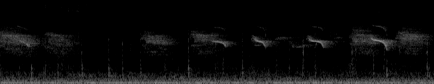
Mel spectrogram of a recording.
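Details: Chicks of the domestic chicken chirping, with bursts of high peeping and sharp downward-sliding notes repeated about every half second, over a low constant hum.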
